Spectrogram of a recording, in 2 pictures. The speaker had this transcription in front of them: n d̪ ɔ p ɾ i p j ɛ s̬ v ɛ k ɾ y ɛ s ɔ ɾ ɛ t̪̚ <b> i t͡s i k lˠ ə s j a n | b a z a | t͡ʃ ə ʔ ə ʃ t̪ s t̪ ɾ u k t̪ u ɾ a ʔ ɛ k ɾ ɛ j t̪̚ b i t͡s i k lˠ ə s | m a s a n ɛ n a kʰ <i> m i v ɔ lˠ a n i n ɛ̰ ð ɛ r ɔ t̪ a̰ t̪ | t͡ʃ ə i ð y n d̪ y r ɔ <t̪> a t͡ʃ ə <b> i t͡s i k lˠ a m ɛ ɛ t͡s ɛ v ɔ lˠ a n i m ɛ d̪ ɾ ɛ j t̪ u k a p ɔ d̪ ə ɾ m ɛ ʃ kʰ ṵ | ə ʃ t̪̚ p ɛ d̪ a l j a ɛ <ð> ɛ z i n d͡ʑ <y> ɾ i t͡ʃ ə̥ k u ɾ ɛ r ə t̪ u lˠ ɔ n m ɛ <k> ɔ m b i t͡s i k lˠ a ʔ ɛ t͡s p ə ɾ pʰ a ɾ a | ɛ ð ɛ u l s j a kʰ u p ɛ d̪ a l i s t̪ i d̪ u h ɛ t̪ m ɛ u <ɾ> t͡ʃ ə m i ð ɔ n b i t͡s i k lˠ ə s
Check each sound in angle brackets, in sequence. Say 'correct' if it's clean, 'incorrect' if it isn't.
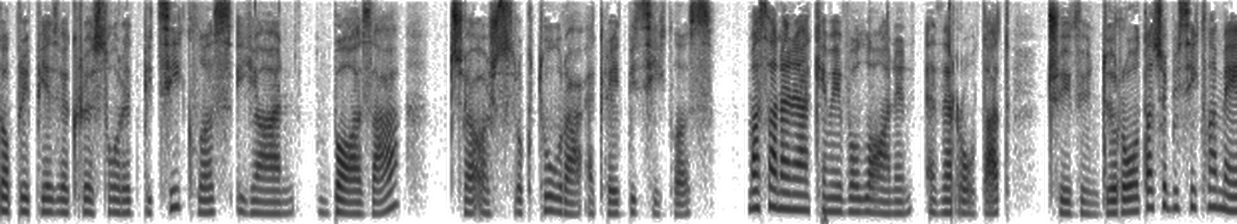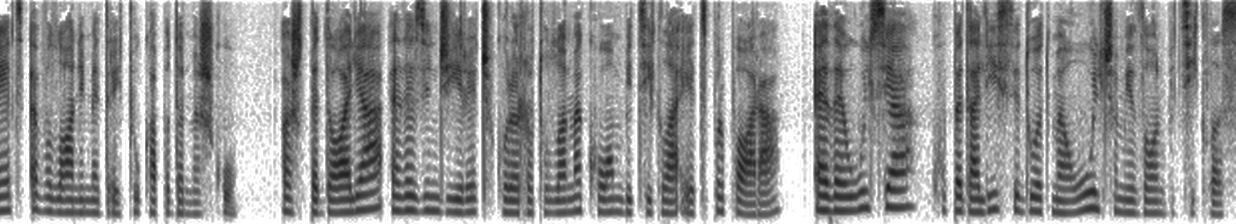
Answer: correct, incorrect: ɛ, correct, correct, correct, incorrect: i, incorrect: kʰ, incorrect: l

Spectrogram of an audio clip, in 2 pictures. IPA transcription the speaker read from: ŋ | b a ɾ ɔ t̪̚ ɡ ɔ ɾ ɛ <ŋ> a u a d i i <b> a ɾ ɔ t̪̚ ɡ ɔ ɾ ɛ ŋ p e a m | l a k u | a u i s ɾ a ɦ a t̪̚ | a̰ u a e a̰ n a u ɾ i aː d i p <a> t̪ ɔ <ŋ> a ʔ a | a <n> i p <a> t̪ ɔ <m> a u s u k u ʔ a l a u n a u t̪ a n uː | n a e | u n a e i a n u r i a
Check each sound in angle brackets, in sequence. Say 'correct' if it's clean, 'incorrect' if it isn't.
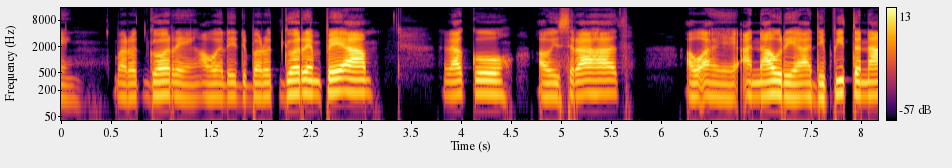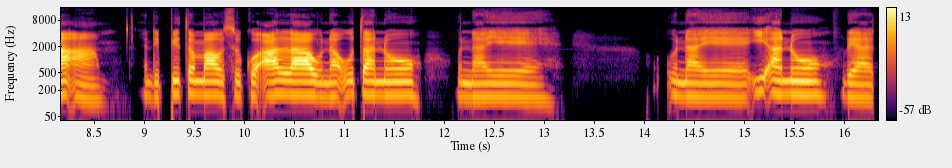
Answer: correct, correct, incorrect: i, incorrect: n, incorrect: d, incorrect: i, correct

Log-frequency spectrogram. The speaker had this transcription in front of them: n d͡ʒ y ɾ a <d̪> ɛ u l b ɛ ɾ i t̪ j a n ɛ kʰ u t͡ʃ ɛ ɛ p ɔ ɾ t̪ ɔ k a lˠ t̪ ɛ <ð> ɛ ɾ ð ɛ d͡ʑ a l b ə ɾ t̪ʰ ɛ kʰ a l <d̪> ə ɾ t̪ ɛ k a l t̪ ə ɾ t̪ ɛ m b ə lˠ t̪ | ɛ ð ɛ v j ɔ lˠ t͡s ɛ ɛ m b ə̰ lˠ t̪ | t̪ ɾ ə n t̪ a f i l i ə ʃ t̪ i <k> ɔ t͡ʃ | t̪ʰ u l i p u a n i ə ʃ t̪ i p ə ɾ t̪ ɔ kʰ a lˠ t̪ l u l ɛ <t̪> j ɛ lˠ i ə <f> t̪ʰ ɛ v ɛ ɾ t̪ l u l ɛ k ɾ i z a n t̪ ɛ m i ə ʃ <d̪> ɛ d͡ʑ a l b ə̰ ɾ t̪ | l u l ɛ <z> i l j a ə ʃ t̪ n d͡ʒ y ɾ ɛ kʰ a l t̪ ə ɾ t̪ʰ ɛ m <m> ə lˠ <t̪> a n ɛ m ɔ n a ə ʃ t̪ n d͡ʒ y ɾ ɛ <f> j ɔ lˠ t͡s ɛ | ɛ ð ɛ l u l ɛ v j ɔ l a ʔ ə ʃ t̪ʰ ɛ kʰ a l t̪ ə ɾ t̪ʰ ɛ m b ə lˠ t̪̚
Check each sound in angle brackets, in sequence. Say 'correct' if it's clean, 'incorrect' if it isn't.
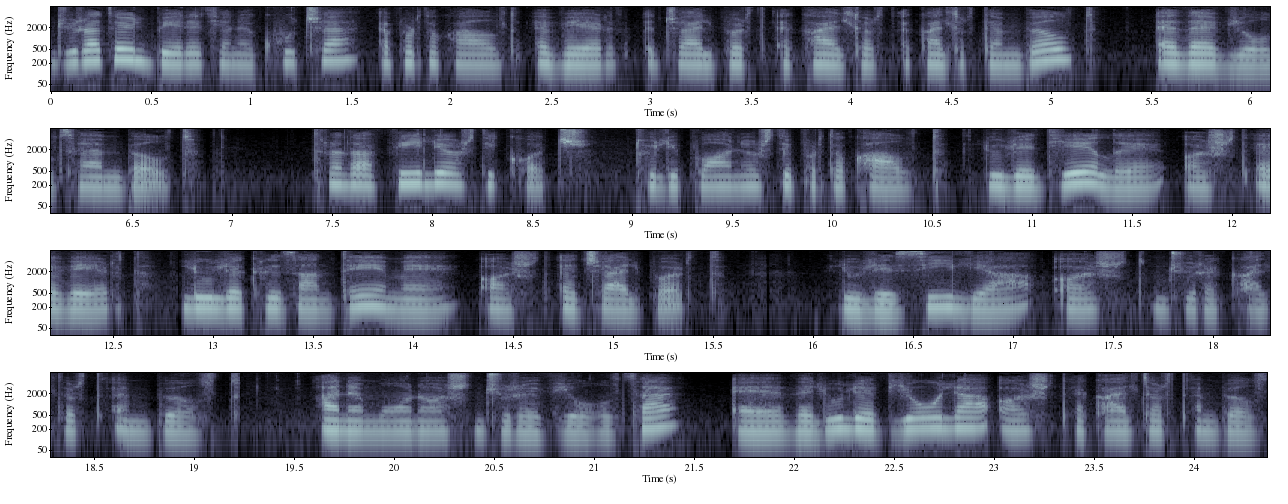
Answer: incorrect: t̪, incorrect: v, incorrect: t̪, incorrect: kʰ, incorrect: d̪, incorrect: ʃ, incorrect: t̪, correct, incorrect: b, correct, incorrect: v

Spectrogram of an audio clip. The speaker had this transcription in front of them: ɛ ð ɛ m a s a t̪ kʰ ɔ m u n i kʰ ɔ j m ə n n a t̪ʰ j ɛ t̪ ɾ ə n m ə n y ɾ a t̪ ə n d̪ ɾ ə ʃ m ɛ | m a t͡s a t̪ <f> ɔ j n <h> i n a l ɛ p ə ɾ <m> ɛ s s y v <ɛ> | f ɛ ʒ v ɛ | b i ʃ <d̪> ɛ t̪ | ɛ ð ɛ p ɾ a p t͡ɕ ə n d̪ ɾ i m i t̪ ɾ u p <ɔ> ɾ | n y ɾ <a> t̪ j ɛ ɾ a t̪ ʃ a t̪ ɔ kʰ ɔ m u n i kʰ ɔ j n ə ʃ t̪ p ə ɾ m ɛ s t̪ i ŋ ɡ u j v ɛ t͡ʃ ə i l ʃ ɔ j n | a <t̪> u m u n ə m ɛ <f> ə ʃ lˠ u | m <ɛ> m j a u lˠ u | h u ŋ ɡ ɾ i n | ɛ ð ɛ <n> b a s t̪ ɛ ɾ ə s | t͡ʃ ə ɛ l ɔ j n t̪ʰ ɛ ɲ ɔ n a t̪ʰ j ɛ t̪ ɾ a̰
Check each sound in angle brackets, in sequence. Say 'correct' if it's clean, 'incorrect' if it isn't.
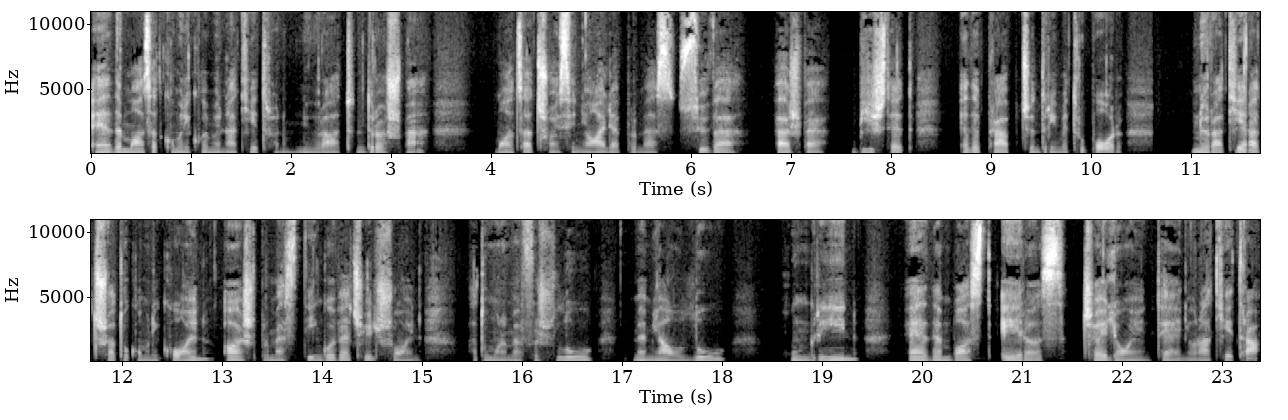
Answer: incorrect: ʃ, incorrect: s, correct, correct, incorrect: t̪, correct, correct, correct, correct, correct, incorrect: m

